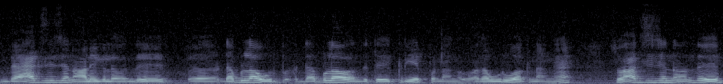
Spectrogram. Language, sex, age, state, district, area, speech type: Tamil, male, 30-45, Tamil Nadu, Viluppuram, urban, spontaneous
